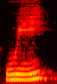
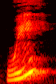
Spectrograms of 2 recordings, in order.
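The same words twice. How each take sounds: First: The voice does not rise at the end. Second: The voice rises at the end. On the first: It is a plain yes. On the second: It asks a yes question.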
